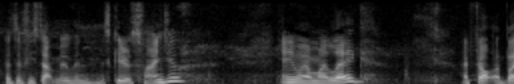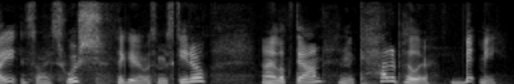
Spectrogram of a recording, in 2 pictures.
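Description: A woman with a mid-range, expressive voice talks briskly to a handheld phone camera as she walks a forest trail, with no echo. She's a thru-hiker vlogger giving casual walking narration, chatty and candid and a little tired.

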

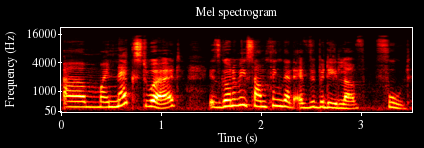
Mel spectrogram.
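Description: A woman's voice: fairly high pitch, expressive, racing, a little mellow, slightly rough. A young woman with a South Indian accent hosting a casual interview, sometimes slipping into Tamil. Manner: mixes Tamil into English, repeats words while phrasing. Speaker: interviewer and host. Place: outdoor garden seating.

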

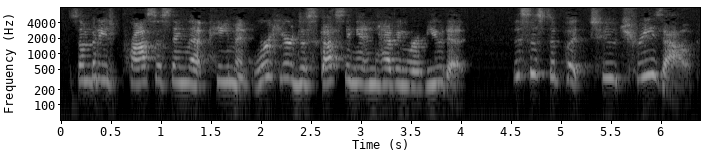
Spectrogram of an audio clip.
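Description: A woman on a city council giving steady, explanatory remarks at a meeting, pointed about bureaucracy. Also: high-pitched, rough recording.

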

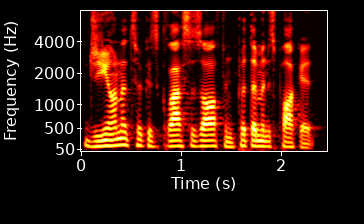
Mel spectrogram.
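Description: A man reading single words and example sentences in a careful, even way for a study deck. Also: mid-range voice, normal speed, background noise. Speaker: recorded example-sentence reader.

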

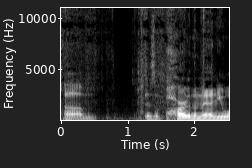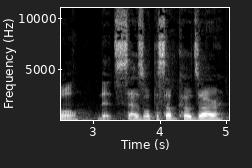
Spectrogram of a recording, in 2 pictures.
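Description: A hobbyist gives an unscripted gadget tutorial in his living room, explaining things casually in a hesitant, rambling way. The man speaks slowly in a mid-range voice with a dark tone.

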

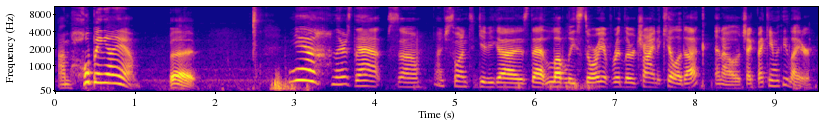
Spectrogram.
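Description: A woman's voice: lowish voice, very animated, moderate pace, a bit bright, slight background noise. A young woman vlogger talking casually to the camera in a video diary. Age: young adult. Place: small wood-paneled room at home.

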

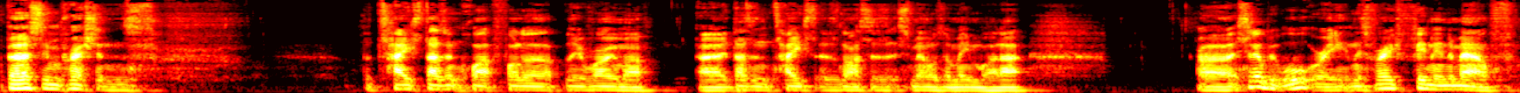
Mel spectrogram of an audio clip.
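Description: A man's voice: a bass voice, normal speed, long pauses, bright, forceful tone, slightly rough. A man in his thirties with a British accent, chatting bluntly and casually while reviewing a beer in a small home bar. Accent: British English. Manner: chatty, blunt, self-deprecating.

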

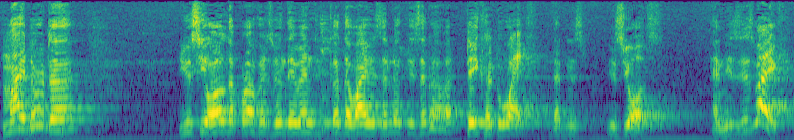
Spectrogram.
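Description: A man with a high voice delivers a sermon-style lecture. He presses his points with questions and repetition. The recording rings with long hall reverb. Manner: emphatic, rhetorical questions, repeats phrases. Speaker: Islamic preacher. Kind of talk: preaching lecture to an audience.

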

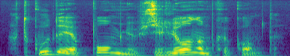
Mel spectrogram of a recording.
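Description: A man voicing a bossy, impatient schoolgirl in an audiobook, speaking in a brisk, scolding way. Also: on the low side, animated, mellow, slightly rough, voice pushed up. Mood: curt. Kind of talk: audiobook character voice.

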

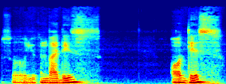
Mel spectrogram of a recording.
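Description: A man giving a casual, unhurried how-to narration, explaining things plainly step by step. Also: on the low side, fairly even intonation, gravelly, darkish tone, slightly rough. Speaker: motovlogger, presenter.

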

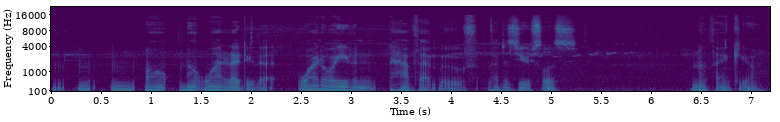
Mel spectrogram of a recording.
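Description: Soft music plays behind a low, flat, unhurried male voice with vocal fry as he plays a sleepy, tender, sensitive boyfriend gaming in an intimate ASMR roleplay. He murmurs and talks to himself hesitantly, sometimes dropping to a whisper, rambling in an absorbed, mildly puzzled way.

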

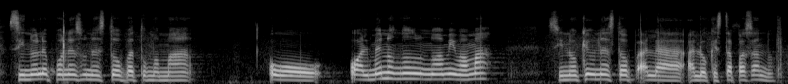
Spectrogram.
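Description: A young woman speaks softly and haltingly as she confides in her teacher, often breaking off and starting a sentence again. Her pitch sits in the middle range for a woman. She sounds like a contestant opening up about something private. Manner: soft-spoken and hesitant, with many restarts. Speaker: singing competition contestant. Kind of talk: personal confession to a teacher.

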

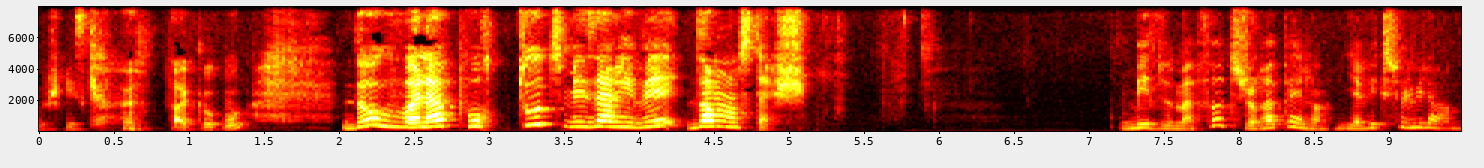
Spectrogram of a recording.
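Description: A young adult woman chatting casually about her knitting projects in a vlog, with frequent fillers and self-corrections. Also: a little high. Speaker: knitting podcaster.

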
